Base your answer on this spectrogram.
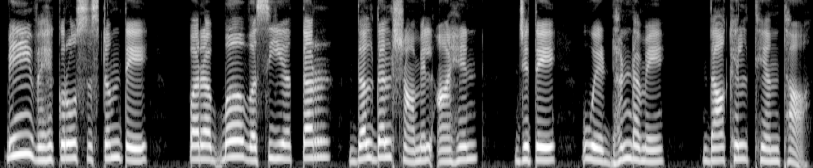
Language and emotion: Sindhi, neutral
